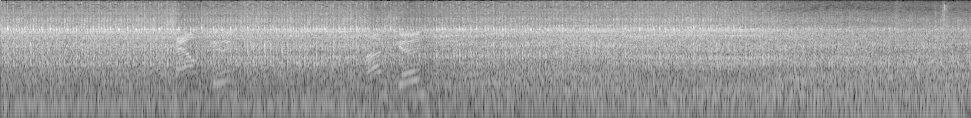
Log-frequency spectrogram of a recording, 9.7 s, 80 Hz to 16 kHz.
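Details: Caterpillar C7 diesel idling after a bad turbo was replaced, following smoking and cutting out; new turbo's shaft play expected to tighten when hot, no leaks seen; steady, even diesel clatter with smooth low rumble, no misses, knocks or hiss; idles healthy.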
